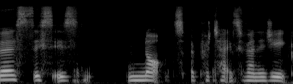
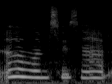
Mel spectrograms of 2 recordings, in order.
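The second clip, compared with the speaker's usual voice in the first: higher, slowed mock-sad voice; mock sad whine; 7 semitones higher, slower than usual. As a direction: parody a drama queen fishing for pity. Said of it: "kind of going".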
